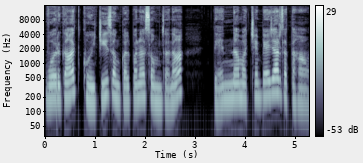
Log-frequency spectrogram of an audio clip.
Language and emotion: Goan Konkani, fearful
